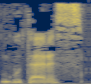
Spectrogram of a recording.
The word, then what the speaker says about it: Guterres: Tu S uvek ostaje S, pa Guterres u Portugaliji može da bude Guterres, ali kod nas on je Guterres.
